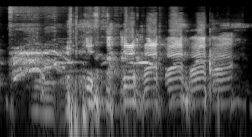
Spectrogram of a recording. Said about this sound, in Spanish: Deja al chiquillo, hombre, déjale que grite y que no pase nada.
